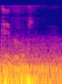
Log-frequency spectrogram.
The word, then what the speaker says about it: gyros: Adam and I have always pronounced it gyros. It's gyros.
